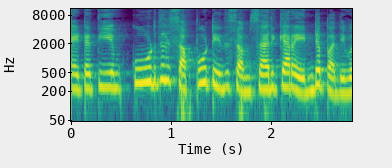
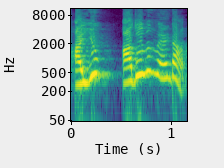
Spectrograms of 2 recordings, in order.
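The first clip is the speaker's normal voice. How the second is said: alarmed protest; 8 semitones higher, 3 dB louder, faster than usual. Acted. Brother panics at threat of truth.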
